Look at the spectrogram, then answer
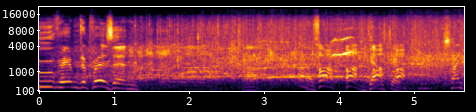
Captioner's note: laughter; applause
